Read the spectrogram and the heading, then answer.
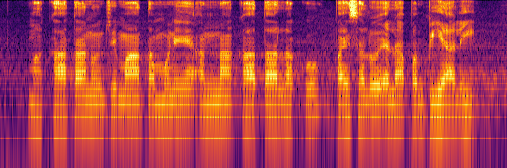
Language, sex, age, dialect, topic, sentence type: Telugu, male, 18-24, Telangana, banking, question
